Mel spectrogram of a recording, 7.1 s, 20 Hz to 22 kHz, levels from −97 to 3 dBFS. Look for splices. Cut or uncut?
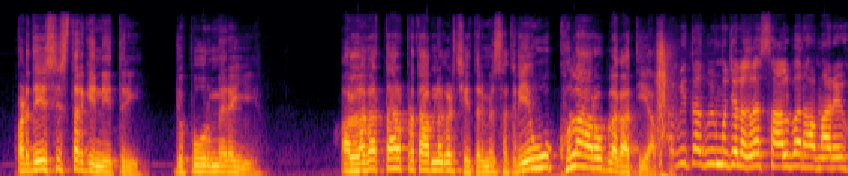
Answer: cut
